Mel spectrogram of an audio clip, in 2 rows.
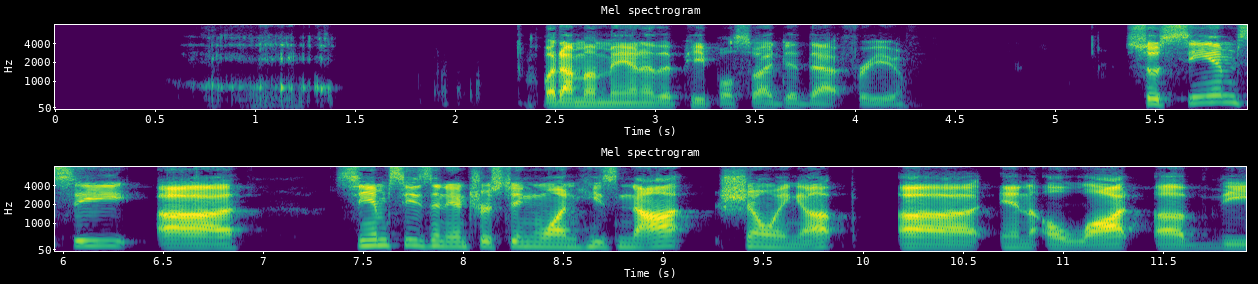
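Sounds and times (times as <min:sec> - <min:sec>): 
slurping coffee: 0:00.6 - 0:02.2
speech: 0:02.4 - 0:04.4, 0:05.4 - 0:11.9.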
